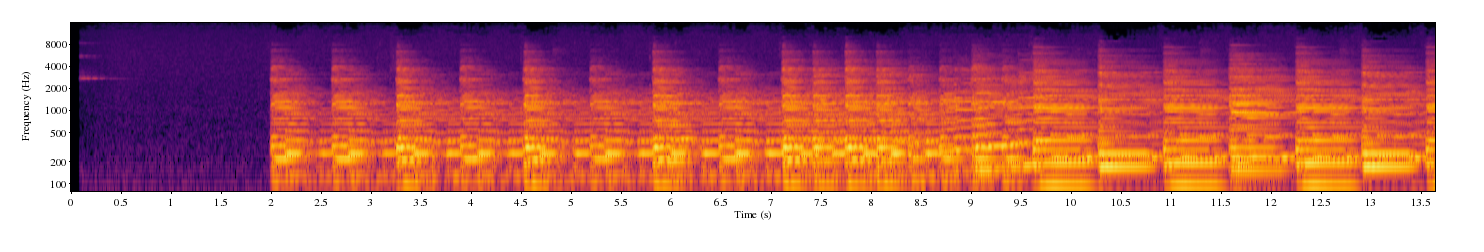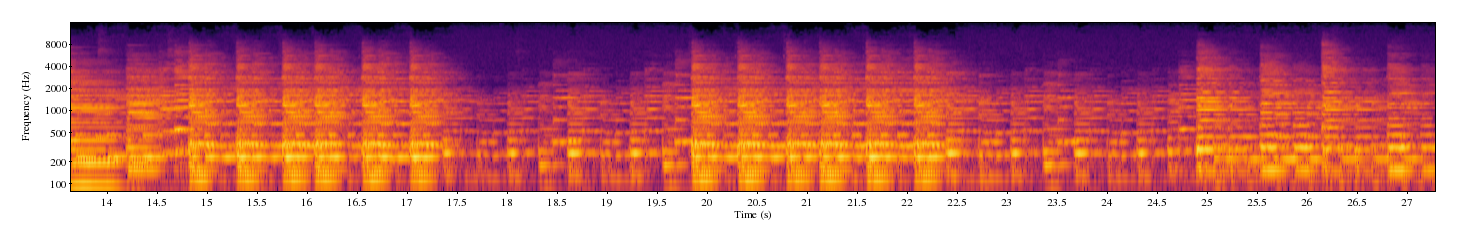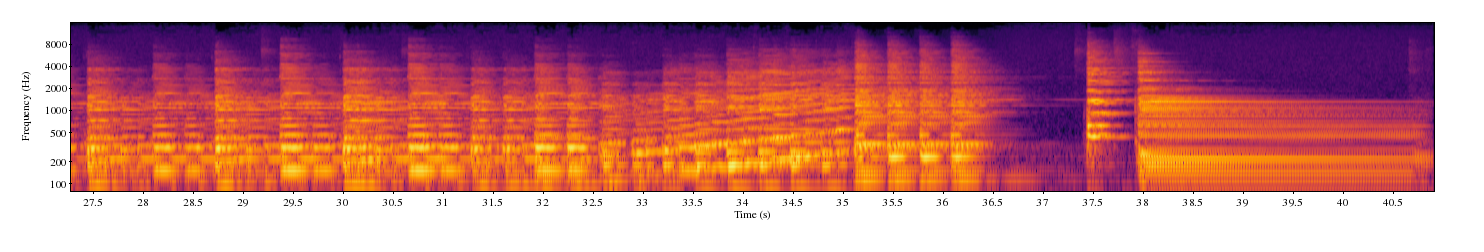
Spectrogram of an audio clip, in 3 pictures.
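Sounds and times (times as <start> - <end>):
upright piano playing: 2.0 - 40.9.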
